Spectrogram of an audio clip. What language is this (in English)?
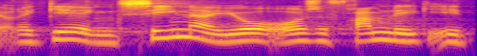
Danish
